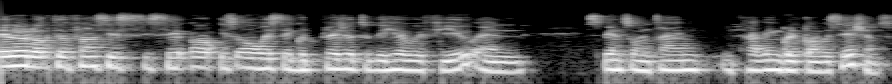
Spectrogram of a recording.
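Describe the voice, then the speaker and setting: A man with a French accent and a fairly high pitch speaks at a moderate pace, somewhat breathy and with ordinary pitch variation, over a quiet background. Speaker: career mindset coach, author. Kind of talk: live interview chat.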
